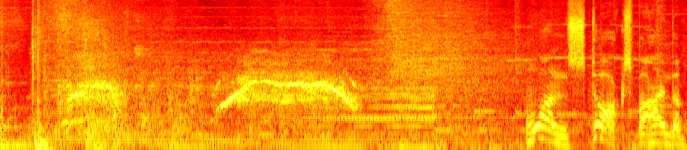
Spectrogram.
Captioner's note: woman screams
